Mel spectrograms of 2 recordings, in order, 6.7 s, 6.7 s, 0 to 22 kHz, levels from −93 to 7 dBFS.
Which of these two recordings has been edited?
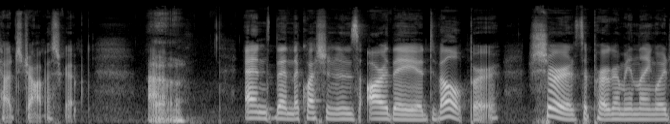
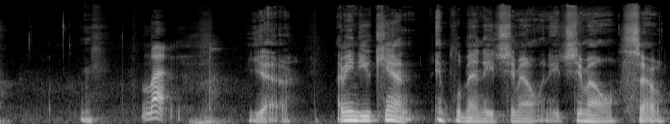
first; 2 cuts; at 2.7 s, 5.2 s

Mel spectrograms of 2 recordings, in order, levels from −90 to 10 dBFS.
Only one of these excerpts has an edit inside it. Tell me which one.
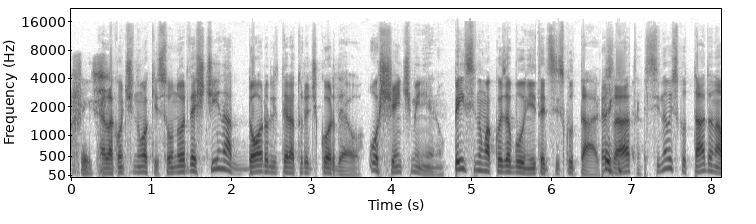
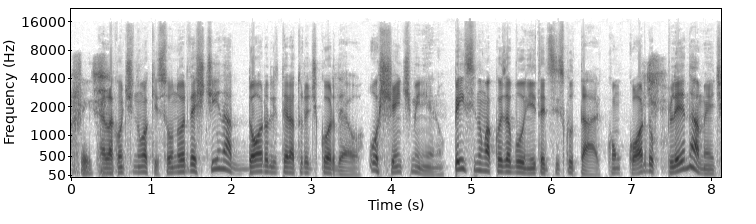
first; 1 cut; at 6.6 s

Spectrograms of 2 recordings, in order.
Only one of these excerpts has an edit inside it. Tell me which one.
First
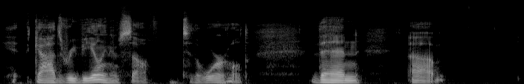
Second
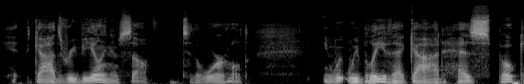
second; 1 cut; at 3.0 s

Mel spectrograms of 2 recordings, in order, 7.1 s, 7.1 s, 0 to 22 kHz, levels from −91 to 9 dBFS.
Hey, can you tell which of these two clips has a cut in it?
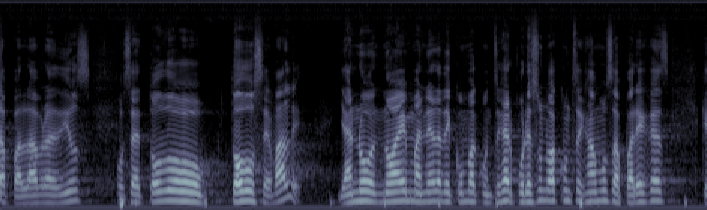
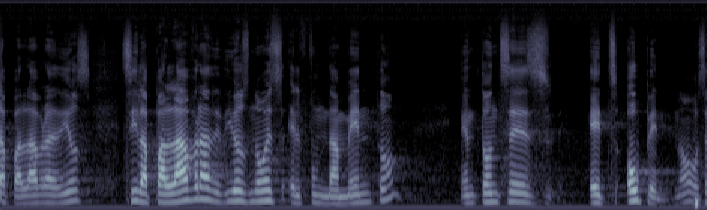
first; 1 cut; at 1.2 s

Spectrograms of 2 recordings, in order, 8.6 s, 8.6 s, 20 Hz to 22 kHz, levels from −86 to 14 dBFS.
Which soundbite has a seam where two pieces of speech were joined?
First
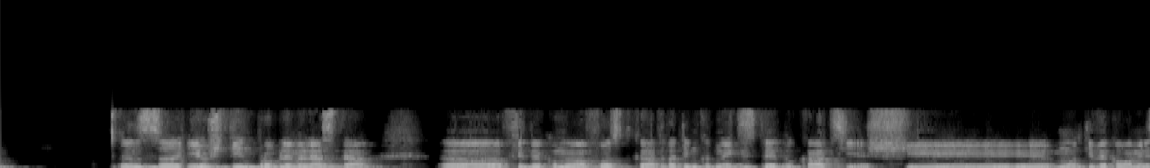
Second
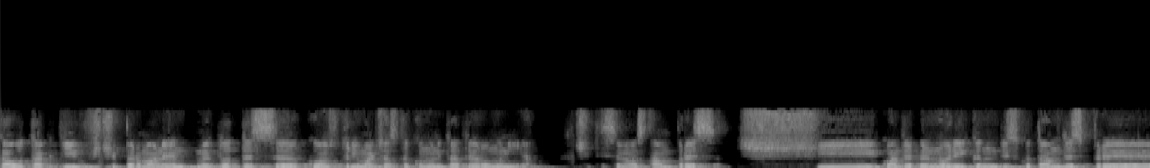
second; 2 cuts; at 4.3 s, 5.5 s

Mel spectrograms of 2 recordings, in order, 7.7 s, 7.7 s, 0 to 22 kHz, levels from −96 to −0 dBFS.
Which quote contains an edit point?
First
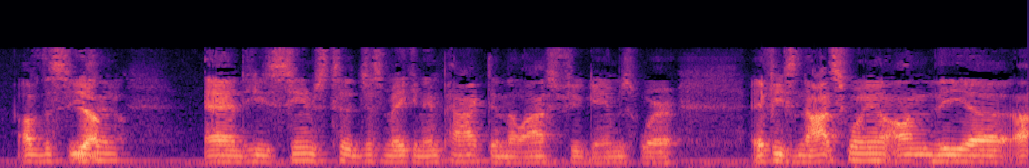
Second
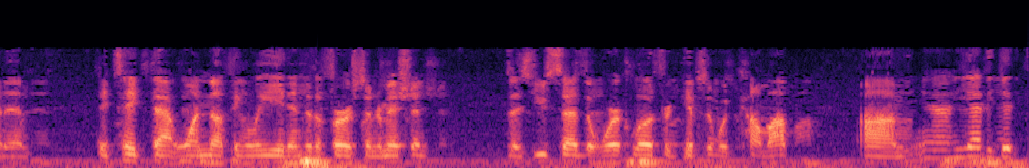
second; 2 cuts; at 3.8 s, 6.8 s

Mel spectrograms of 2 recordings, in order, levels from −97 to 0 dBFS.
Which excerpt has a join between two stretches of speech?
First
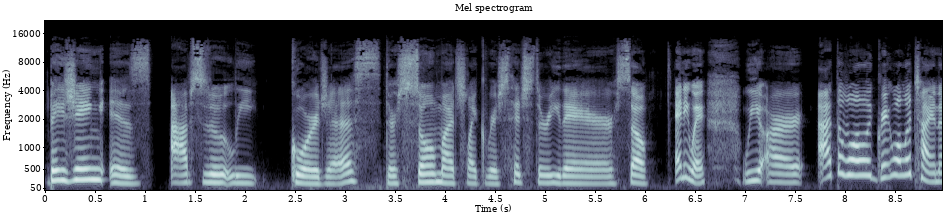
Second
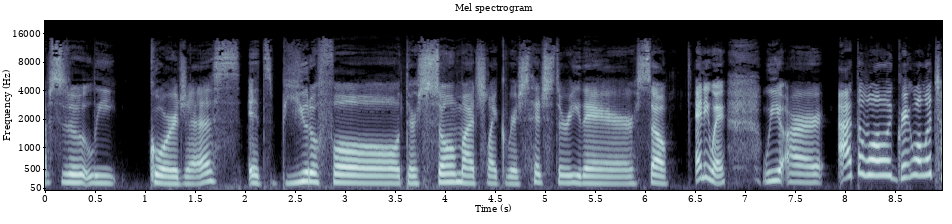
first; 1 cut; at 3.4 s

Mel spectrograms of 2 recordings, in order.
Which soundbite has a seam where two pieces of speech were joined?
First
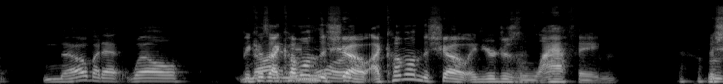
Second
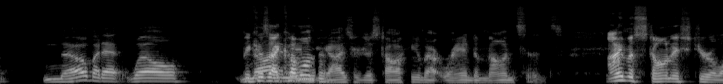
second; 2 cuts; at 3.1 s, 6.1 s

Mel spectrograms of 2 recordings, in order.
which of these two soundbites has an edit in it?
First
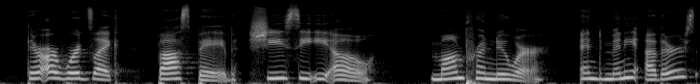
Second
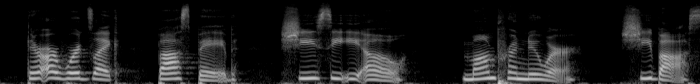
first; 2 cuts; at 2.4 s, 5.7 s

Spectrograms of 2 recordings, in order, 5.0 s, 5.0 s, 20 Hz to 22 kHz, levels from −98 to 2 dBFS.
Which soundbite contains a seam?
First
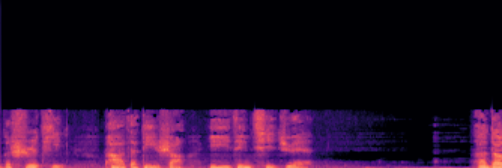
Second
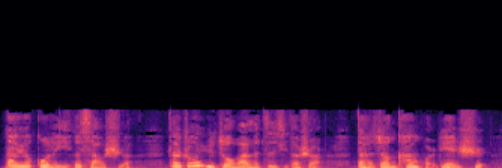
first; 1 cut; at 1.0 s

